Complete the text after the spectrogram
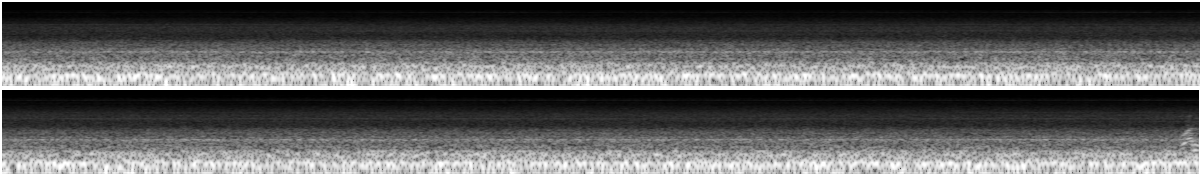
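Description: The engines of a jet airliner drone steadily, heard from inside the cockpit on approach.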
